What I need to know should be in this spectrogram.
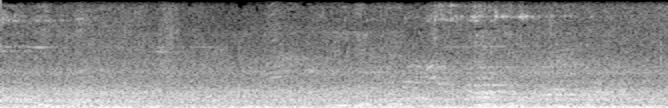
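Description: A bus drives past.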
